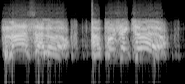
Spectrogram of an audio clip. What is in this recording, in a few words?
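searchlite, mood medium, French; War Thunder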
